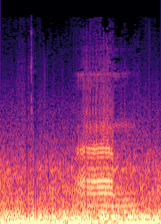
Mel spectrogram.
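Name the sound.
car interior driving noise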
